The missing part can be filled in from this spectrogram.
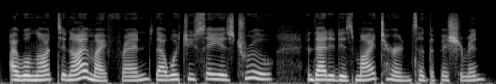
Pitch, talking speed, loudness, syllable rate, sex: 215 Hz, 255 wpm, -17 LUFS, 5.4 syllables/s, female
